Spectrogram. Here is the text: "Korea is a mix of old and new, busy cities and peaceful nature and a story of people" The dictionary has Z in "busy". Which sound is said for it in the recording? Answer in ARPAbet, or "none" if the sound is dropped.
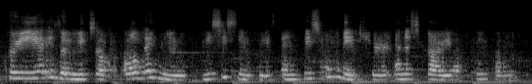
S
